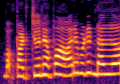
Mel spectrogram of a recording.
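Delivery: high, surprised cry; startled dismay. Acted. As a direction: caught off guard, voice jumps up. Sudden dismay at being left. (ഞെട്ടലോടെ ഉയർന്ന സ്വരം)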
